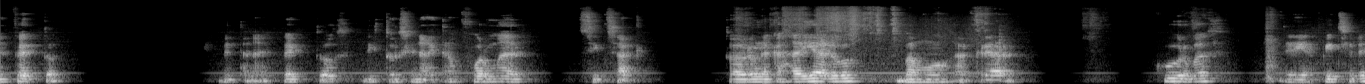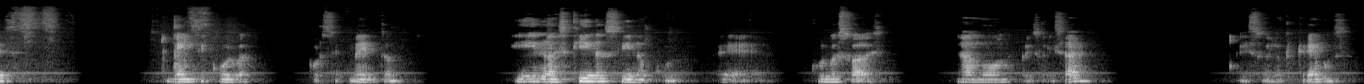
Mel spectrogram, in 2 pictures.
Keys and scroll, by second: 16.0-16.9 typing.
